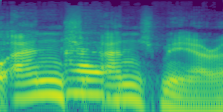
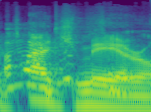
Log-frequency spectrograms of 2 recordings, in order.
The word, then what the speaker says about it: Ajmer: Oh, Anjmer, I think it is. – Anjmer. – Ajmer or something. Ajmer? Yeah, okay.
